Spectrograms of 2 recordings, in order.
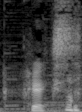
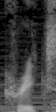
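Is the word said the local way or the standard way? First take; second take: local; standard. First: It is said with the local pronunciation. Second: It is said with the standard pronunciation. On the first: "Those are called cricks in our area" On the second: "we have a lot of creeks in our area"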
